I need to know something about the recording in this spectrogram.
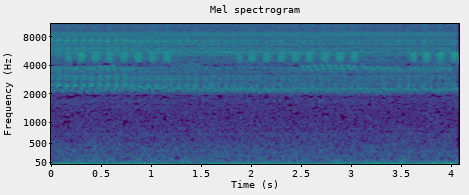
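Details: Insects calling, recorded with a fixed camera: a dense, shimmering high-pitched chorus with a rapid train of pulsed chirps that pauses briefly, then resumes near the end.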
